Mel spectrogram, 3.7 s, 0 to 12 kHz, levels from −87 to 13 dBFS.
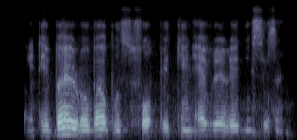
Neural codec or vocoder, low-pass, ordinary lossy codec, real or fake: codec, 16 kHz, 4 kbps, FunCodec, trained on LibriTTS, 50 frames a second; 7.2 kHz; Opus, 16 kbps; fake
